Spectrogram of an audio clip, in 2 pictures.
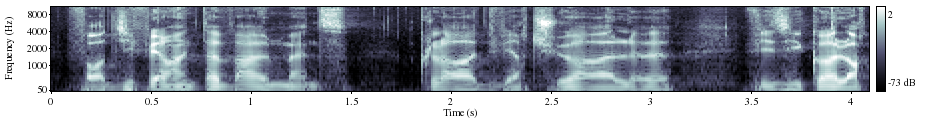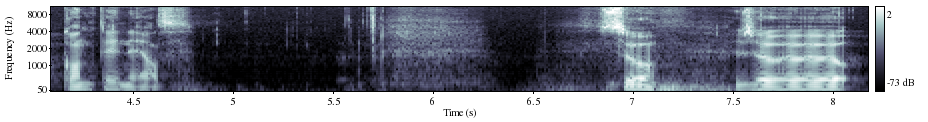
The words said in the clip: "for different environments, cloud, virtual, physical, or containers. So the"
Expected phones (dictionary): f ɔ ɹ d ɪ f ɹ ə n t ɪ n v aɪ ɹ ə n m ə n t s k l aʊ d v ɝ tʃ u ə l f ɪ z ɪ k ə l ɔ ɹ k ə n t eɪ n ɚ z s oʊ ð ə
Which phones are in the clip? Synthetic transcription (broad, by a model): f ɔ ɹ d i f ɹ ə t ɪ v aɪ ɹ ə n m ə n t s k l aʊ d v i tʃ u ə l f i z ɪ k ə l ɔ ɹ k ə t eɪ n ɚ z s oʊ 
